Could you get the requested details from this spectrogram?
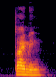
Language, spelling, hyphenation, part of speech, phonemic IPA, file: Dutch, timing, ti‧ming, noun, /ˈtɑi̯.mɪŋ/, Nl-timing.ogg
- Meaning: timing (synchronisation; regulation of pace or time)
